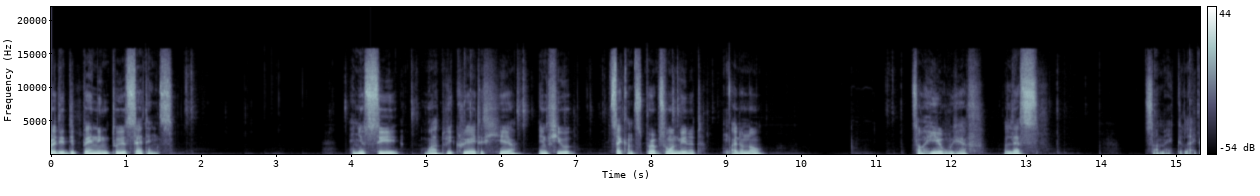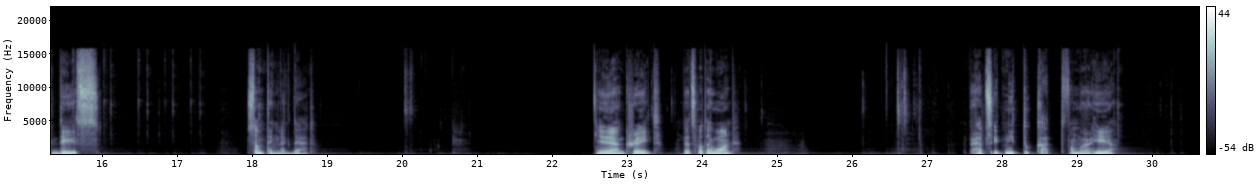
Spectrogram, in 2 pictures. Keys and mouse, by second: 1.7 space, 5.0 w, 6.2 space, 6.6 shift+drag, 7.3 shift+drag, 7.7-8.1 drag, 8.2 space, 11.2 space, 11.2 drag, 13.0 click, 13.3 shift+click, 14.5 click, 15.1 click, 15.5 click, 15.9 click, 16.4 click, 16.7 click, 17.1 click, 19.9 space, 26.6 space, 26.8 shift+drag, 27.5 shift+middle click, 29.6 click, 30.1 shift+click.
